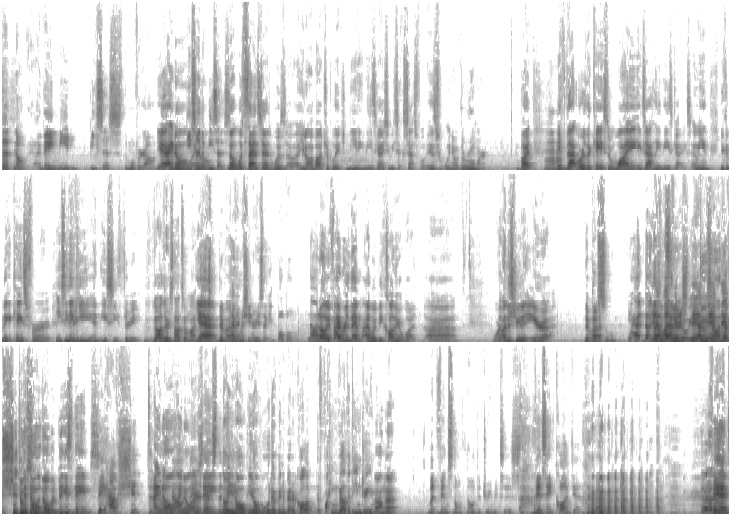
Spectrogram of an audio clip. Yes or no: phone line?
no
